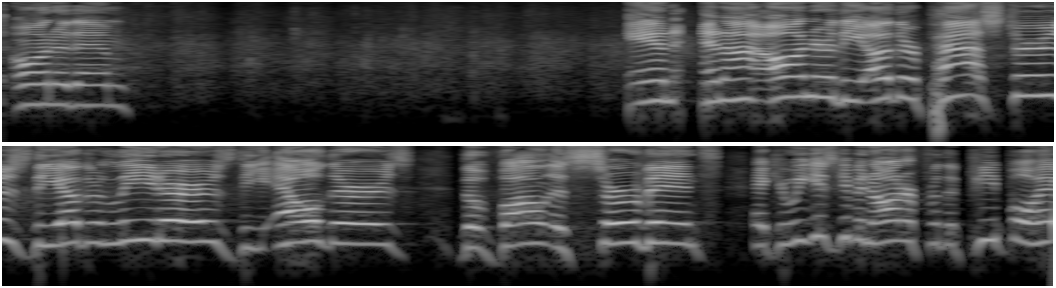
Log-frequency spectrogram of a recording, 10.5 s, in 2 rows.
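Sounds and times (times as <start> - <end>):
speech: 0.0 - 0.8, 3.1 - 10.5
audience clapping: 0.0 - 6.3.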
